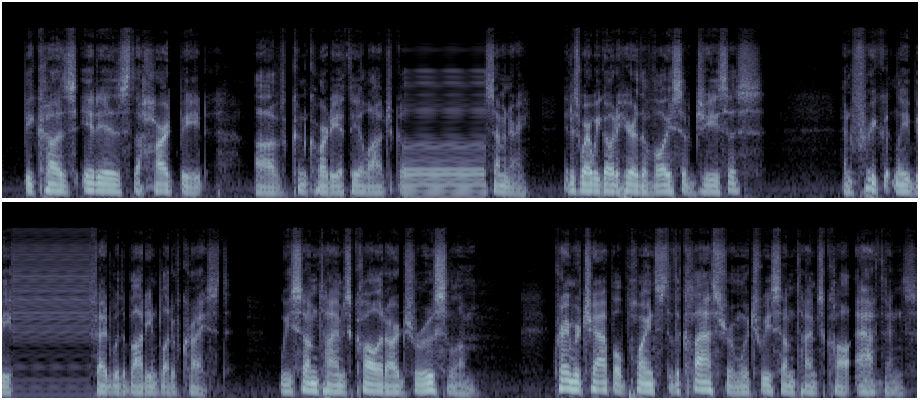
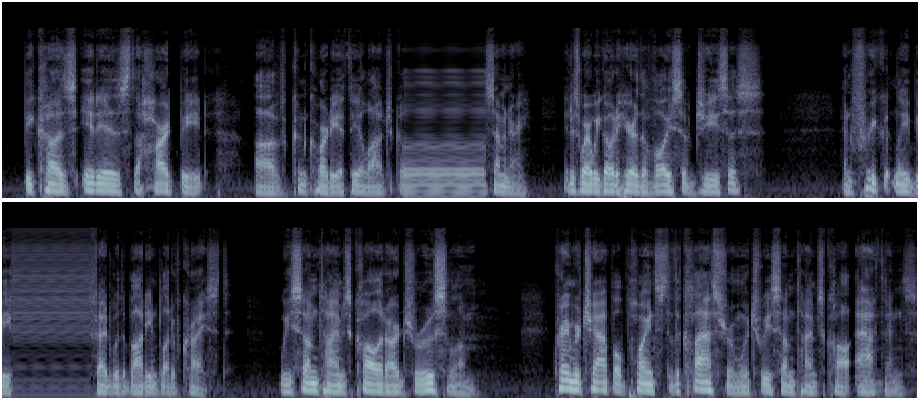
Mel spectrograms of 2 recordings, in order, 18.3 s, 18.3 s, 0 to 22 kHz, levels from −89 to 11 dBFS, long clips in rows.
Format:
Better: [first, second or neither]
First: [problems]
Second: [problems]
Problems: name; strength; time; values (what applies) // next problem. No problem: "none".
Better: neither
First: audio freezing; at 4 s for 1 s and at 9.5 s for 1 s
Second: audio freezing; at 4 s for 1 s and at 9.5 s for 1 s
